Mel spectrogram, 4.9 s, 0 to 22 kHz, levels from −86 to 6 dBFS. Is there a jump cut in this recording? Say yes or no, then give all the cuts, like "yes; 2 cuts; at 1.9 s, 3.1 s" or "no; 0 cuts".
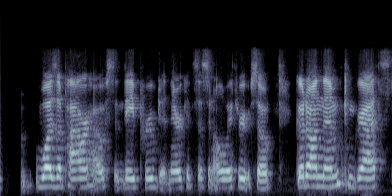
yes; 1 cut; at 1.5 s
